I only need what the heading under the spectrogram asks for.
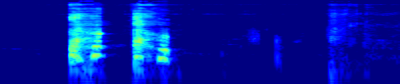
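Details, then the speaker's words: Two harsh, loud coughs, each in two parts, then faint breathing, from a baby with a cold, cough and fever since the previous day, coughing through the night; cough. "सर्दी है, बुखार है पूरा इसको।"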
